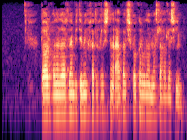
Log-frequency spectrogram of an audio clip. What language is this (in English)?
Uzbek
